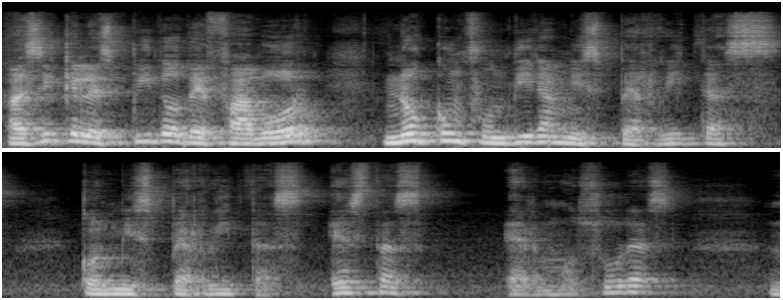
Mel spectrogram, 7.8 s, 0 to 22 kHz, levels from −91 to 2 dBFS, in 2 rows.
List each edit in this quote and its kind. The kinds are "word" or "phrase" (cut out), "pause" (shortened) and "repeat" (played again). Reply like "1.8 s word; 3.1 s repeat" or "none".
none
